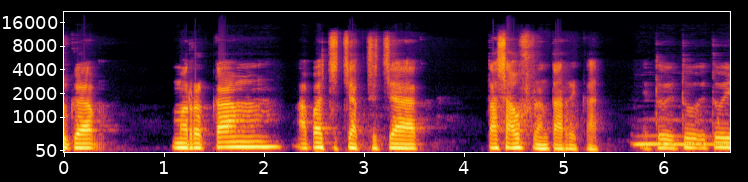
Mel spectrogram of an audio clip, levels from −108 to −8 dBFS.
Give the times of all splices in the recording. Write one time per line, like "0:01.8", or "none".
none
